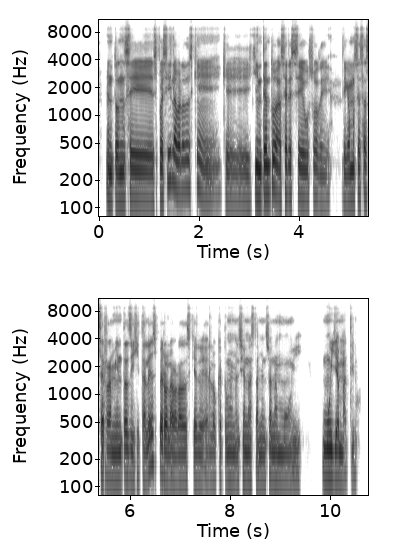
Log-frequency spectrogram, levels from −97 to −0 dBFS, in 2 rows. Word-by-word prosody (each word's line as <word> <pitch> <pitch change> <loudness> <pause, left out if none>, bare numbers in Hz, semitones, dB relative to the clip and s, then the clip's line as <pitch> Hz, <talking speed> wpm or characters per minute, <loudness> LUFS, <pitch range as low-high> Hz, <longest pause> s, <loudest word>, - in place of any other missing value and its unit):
Entonces, 125 0 +3
pues 130 -1 +2
sí, 195 - -1
la 185 -3 +6
verdad 160 +1 +2
es 165 - -4
que 145 -3 -5
que - - -5
que - - +3
intento 145 +4 +6
hacer 140 +2 +2
ese 140 -1 +1
uso 130 +1 -2
de, 115 +1 -8 0.3
digamos, 125 +3 0
esas 135 0 -1
herramientas 120 +1 +1
digitales, 125 +7 -3
pero 120 -9 +3
la - - +1
verdad 115 0 0
es, 115 - -6
que, 115 - -4
eh, 115 -1 -6
lo 115 -1 -7
que - - -6
tú 115 - -10
me 115 0 -4
mencionas 115 0 -5
también 110 -1 -6
suena 115 +1 -3
muy 115 - -7 0.4
muy 125 0 +3
llamativo. 120 -2 -3
125 Hz, 190 wpm, -25 LUFS, 115-135 Hz, 0.4 s, la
